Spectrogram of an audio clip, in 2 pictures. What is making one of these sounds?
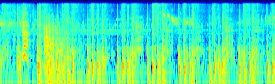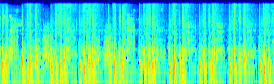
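A horse's hooves pound rapidly on soft ground as it gallops.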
